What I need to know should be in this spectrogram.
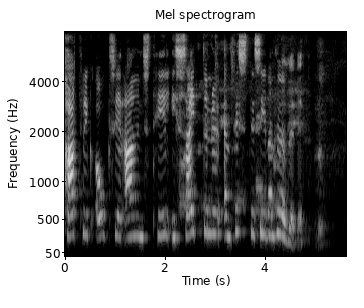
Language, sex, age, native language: Icelandic, female, 20-29, Icelandic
